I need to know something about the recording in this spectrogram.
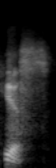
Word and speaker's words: His: called the bundle of hiss okay it's spelled h it's not his as in his and her it's actually named the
